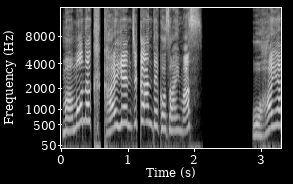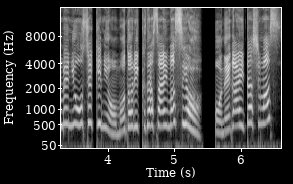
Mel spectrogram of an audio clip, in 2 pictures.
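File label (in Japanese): mamonaku kaien, Japanese, girl; voice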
